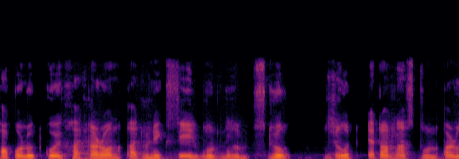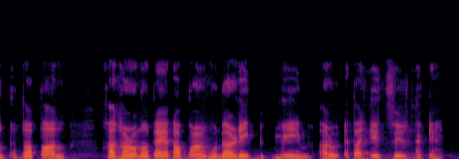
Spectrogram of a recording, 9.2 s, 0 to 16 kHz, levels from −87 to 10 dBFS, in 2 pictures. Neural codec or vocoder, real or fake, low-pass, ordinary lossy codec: autoencoder, 22.05 kHz, a latent of 192 numbers a frame, VITS, trained on one speaker; fake; 9.9 kHz; none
